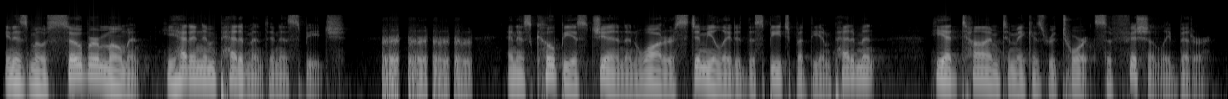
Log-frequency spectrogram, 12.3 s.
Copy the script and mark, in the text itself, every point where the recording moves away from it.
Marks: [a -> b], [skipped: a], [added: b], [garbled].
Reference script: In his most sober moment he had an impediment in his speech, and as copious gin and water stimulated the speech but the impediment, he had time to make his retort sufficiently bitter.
In his most sober moment he had an impediment in his speech, and as copious gin and water stimulated the speech but the impediment, he had time to make his retort sufficiently bitter.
